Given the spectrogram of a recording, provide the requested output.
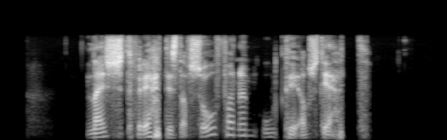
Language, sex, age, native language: Icelandic, male, 20-29, Icelandic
